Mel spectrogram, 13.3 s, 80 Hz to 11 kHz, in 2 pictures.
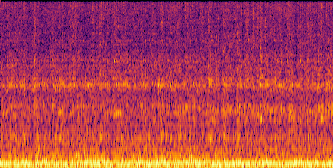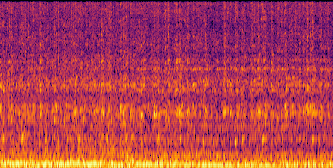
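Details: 1937 Buick Roadmaster with an apparently rebuilt Stromberg carburetor, after the idle screw and idle mixture screw were set: a low, steady idle with an even, unhurried beat and no hunting or stumbling. It sounds much better but still needs fine tuning. Normal idle.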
